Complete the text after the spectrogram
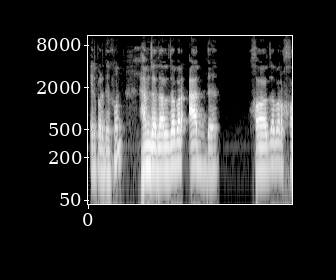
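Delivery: ordinary delivery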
